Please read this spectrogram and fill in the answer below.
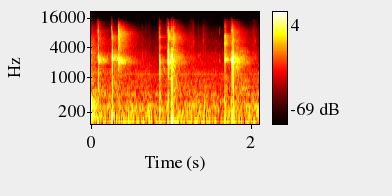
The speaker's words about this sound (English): But we need a Twin Peaksian sound effect. Oh, you're right. Some sort. What would that be? Everyone just snap.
